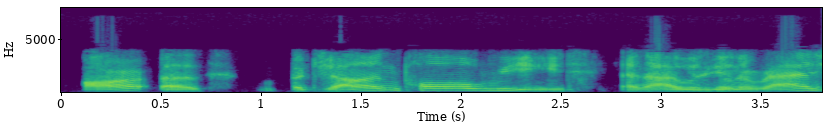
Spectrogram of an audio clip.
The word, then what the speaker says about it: Ried: um it's German and in German you always pronounce the second vowel so hence why Stein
